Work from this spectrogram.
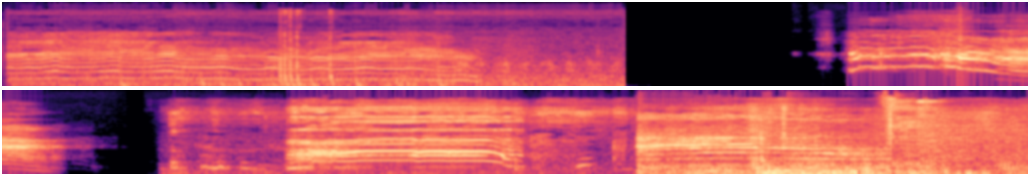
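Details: Cat giving odd, strange meows: a long, low, wavering meow, then abrupt cuts to higher, shorter, bending meows and a loud, harsh, drawn-out wail at the end, with silent gaps between the choppy segments.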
